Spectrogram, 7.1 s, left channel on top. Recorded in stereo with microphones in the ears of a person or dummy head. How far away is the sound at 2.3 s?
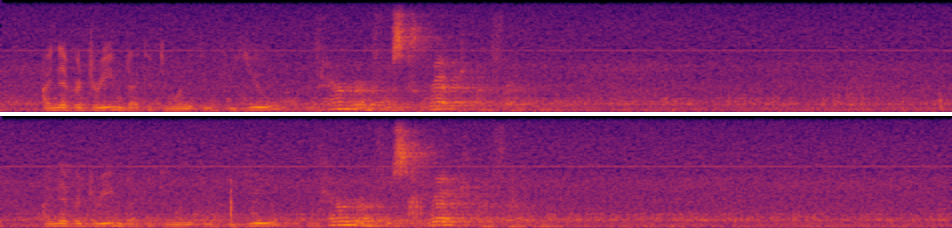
About 4.5 m.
